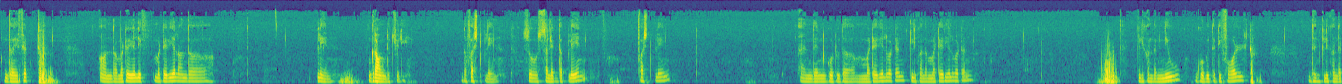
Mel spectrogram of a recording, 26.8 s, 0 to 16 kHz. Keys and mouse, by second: 10.2-11.7 right drag, 17.2-19.5 drag, 19.7-21.0 drag, 21.1-22.8 drag, 25.0-26.5 middle drag, 26.7 click.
